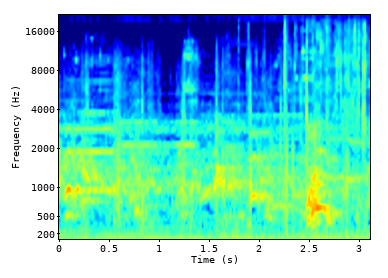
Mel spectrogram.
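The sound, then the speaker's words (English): Dogs bark in the distance, a few scattered yelps and barks at irregular intervals over a steady low rumble, with one slightly louder bark toward the end. “But he could hear the men and dogs in the distance.”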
